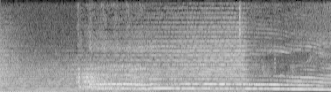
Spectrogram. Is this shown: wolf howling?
yes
